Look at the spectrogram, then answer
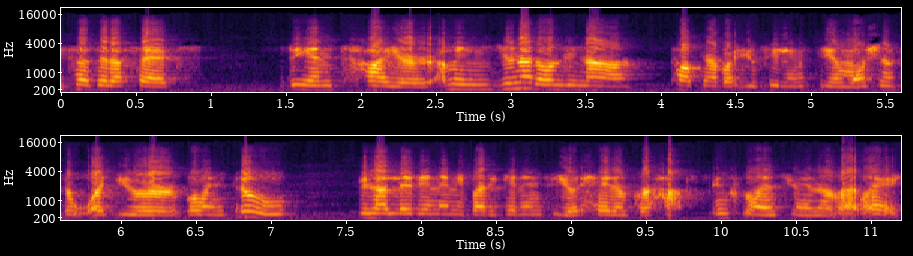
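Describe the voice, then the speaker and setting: In a Spanish accent, a woman talks at a fairly quick pace with a bright, sharp tone and fairly even intonation. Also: medium pitch for a woman. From Colombia, Medellin. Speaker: mental health counselor. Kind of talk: interview.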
